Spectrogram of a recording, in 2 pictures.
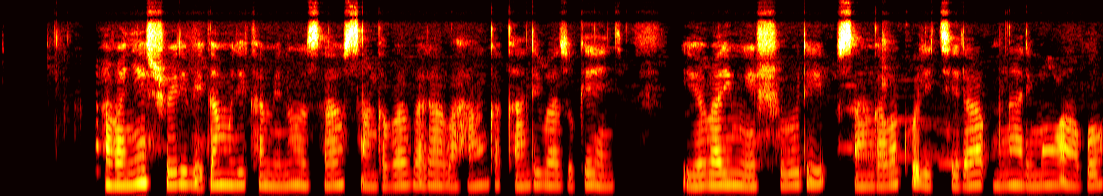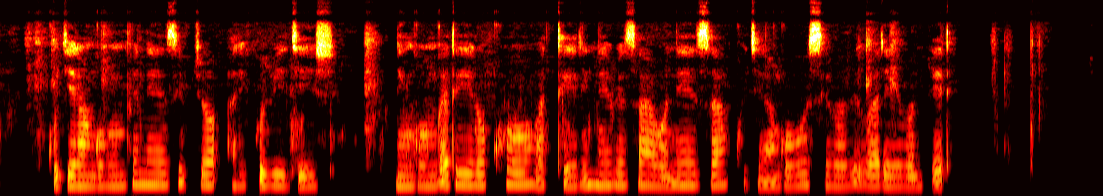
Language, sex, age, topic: Kinyarwanda, female, 18-24, education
